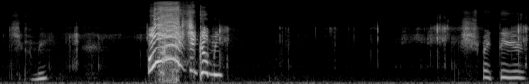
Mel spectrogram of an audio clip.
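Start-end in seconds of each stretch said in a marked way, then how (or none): 1.5-2.2 panicked cry. Real, not acted. Granny appears.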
